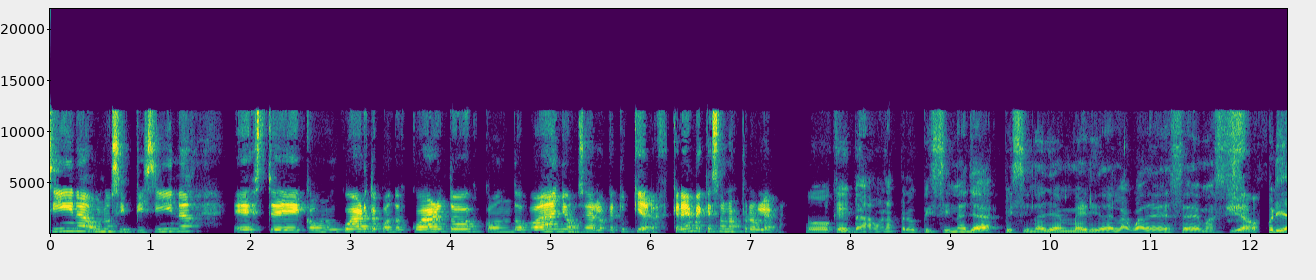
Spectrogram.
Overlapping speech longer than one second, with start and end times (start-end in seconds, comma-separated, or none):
none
